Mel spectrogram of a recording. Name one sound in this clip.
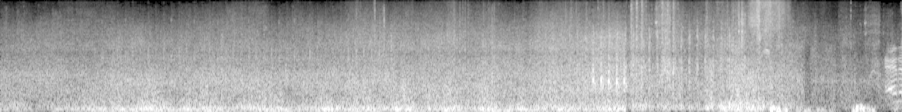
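Wind rushes loudly during a fall through the air.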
